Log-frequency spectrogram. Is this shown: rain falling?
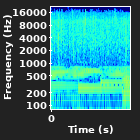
yes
